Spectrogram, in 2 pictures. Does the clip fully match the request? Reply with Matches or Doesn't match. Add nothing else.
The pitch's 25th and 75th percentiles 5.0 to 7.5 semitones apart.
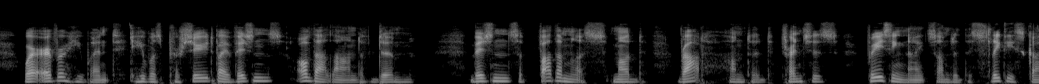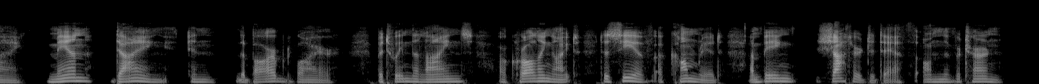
Doesn't match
